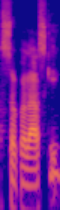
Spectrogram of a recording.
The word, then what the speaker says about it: Sokolowski: And we have with us today as well Miss Solowski. Did I pronounce that correctly?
